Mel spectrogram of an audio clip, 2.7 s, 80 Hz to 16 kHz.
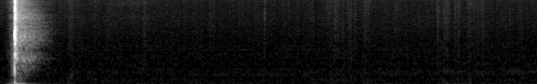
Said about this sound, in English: Let's do it again, but only once. Only once. 40. Good. Only once. We're gonna clap.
